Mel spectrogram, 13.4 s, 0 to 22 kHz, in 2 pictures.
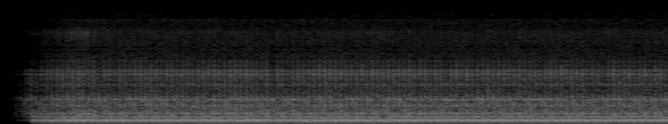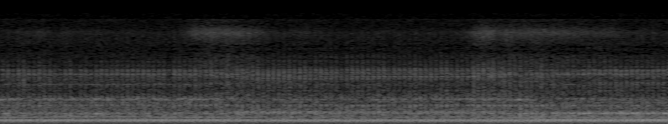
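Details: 2006 VW Golf V GTI at idle with a loose, uneven knock about three per second from the bottom right of the engine, found to be the fuel line hitting the chassis from engine unbalance; securing the tubing may fix it.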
